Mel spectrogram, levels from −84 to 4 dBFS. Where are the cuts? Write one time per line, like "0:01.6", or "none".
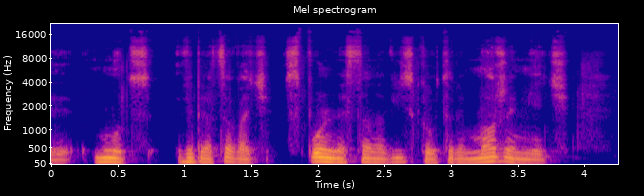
none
